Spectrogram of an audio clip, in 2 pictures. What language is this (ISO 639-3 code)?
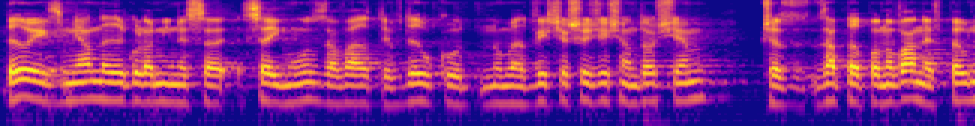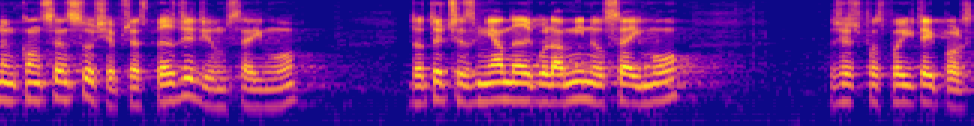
pol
